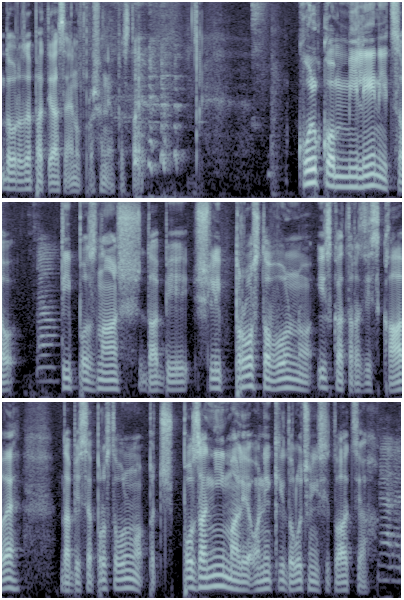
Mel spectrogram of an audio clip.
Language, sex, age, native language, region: Slovenian, male, 30-49, Slovenian, Drava region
